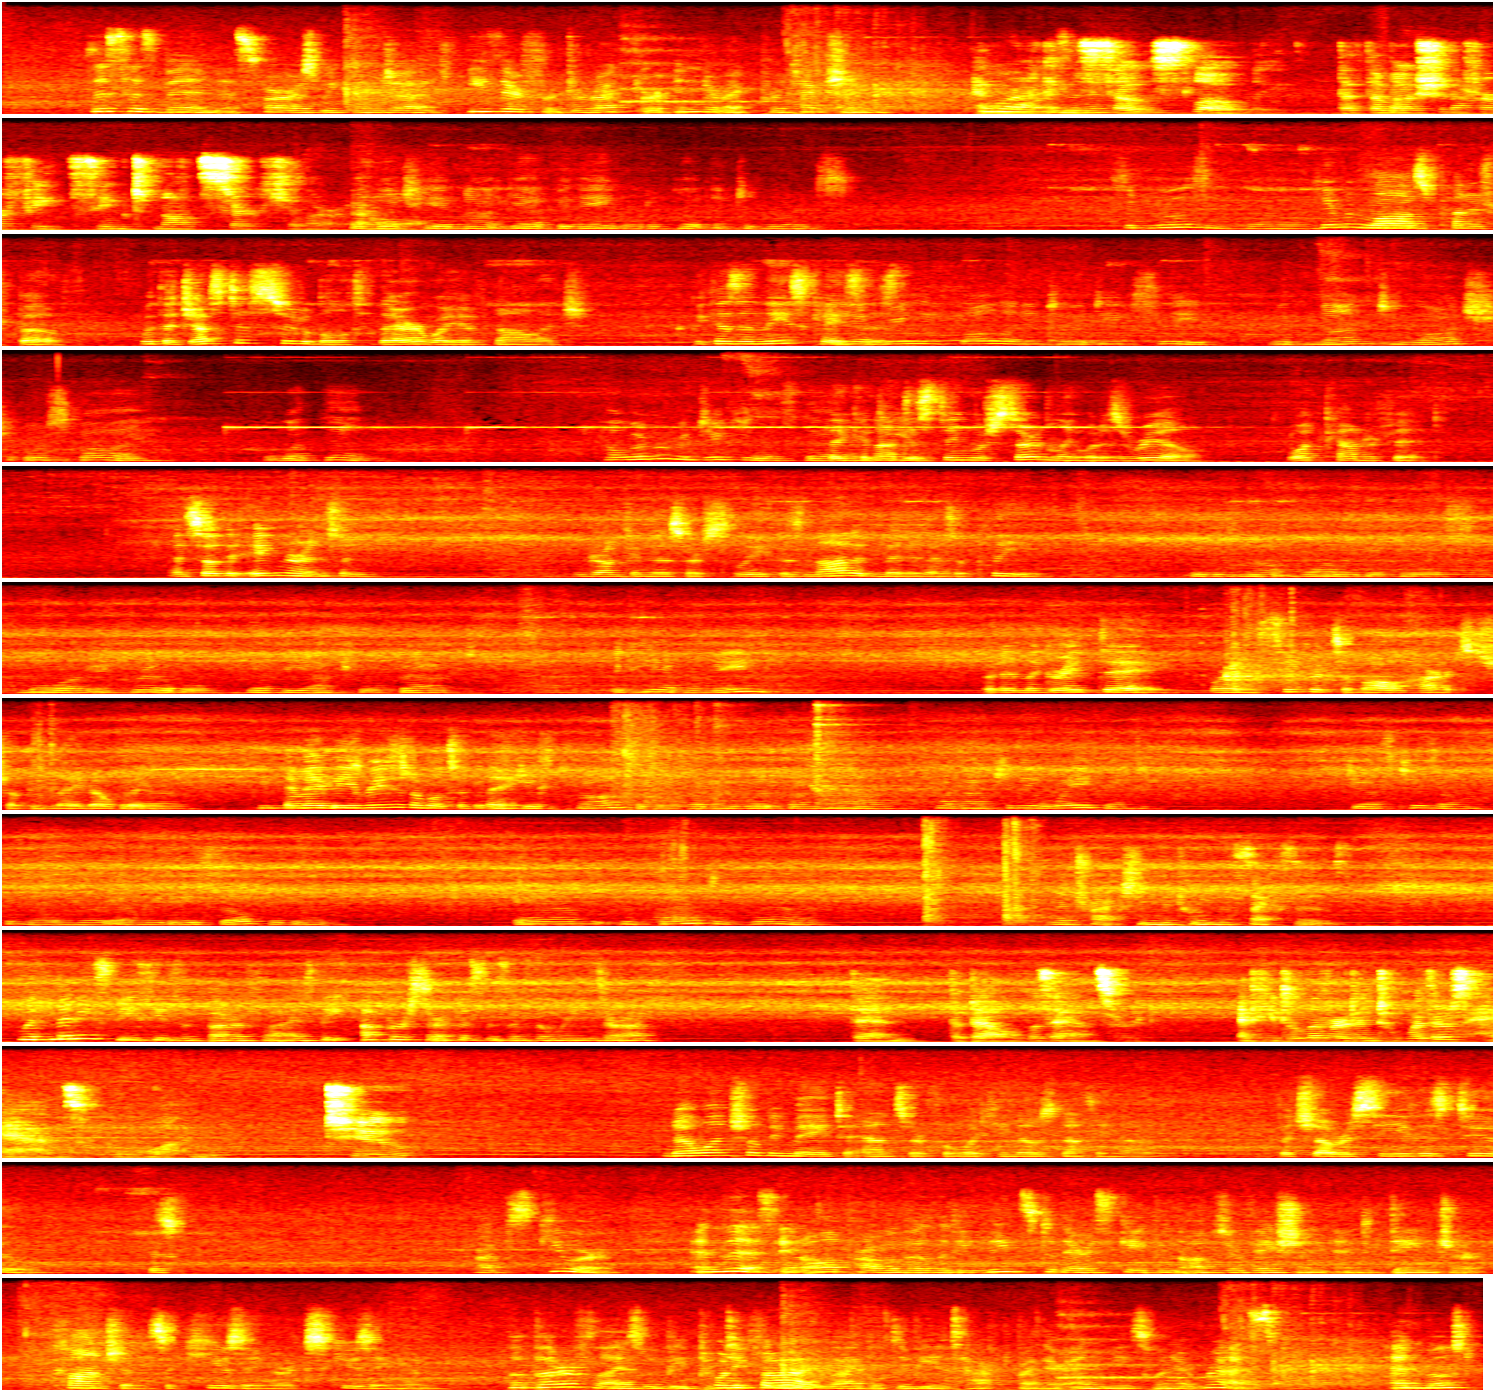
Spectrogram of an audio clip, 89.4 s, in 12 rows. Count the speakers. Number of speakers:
4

